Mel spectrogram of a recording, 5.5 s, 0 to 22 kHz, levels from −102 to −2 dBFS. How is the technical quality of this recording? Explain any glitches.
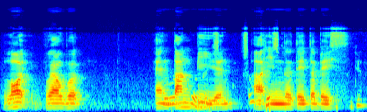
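The recording has two kinds of call-processing glitch in the second half.

Speech suppressed in double talk appears at 2.81 to 2.99 s, 3.6 to 3.75 s and 4.05 to 5.36 s. The echo canceller likely treated overlapping talk as echo, so the speech dips by roughly 15 dB, then 20 dB, then about 30 dB in the final stretch.

An echo leak follows at 3.4 s, likely from a loudspeaker echo the canceller missed. A faint copy of the speech returns about 180 ms late, far below the main level.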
